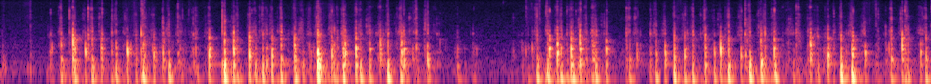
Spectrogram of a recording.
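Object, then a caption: Mechanical keyboard with plastic keycaps. Both hands type with their fingertips on a compact mechanical keyboard with plastic keycaps, producing rapid, dry, low-pitched clacks with very short decay. Two steady bursts of typing are separated by a brief pause of about a second in the middle.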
